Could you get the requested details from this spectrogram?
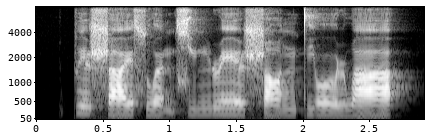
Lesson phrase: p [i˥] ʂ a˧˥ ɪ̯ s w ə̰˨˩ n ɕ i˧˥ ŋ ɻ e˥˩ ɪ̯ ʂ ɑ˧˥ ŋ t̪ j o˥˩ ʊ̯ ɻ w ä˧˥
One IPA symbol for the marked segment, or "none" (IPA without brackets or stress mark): i˥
